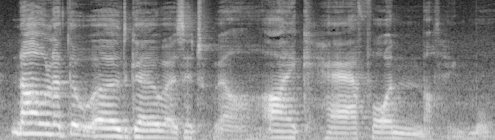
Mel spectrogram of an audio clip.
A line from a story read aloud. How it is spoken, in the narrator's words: with a heavy groan and said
